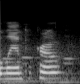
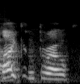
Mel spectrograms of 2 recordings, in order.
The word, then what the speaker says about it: Lycanthrope: Did you know, fun fact, that Fernier was the one who turned Remus into a Lanthrope? Yes, I do know that. I can't say that word. But Lycanthrope? No. Yeah. Lycanthrope.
